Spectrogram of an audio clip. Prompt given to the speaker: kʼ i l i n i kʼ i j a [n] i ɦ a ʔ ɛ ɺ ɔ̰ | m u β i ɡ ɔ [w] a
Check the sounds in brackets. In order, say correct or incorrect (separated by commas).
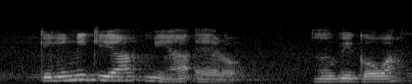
incorrect, correct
